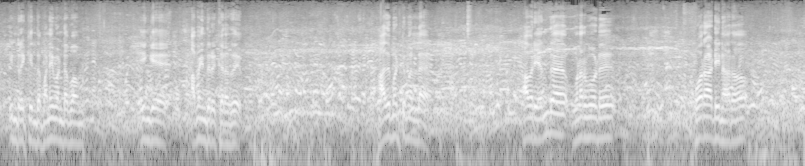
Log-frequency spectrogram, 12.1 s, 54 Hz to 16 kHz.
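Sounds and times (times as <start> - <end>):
crowd chatter: 0.0 - 12.0
man speaking: 2.1 - 3.7, 5.6 - 6.6.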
